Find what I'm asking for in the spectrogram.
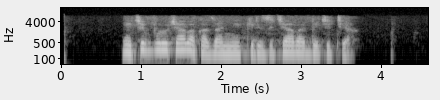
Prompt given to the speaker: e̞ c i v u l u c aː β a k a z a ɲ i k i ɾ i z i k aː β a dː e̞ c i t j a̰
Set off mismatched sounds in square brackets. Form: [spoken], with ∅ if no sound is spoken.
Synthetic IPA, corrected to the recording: e̞ c i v u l u c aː β a k a z a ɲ i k i ɾ i z i [c] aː β a dː e̞ c i t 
